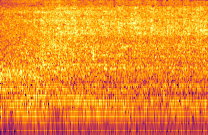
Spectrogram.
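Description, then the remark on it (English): A taxi's car engine hums steadily, a low continuous idle-like rumble with no voices, as the taxi pulls up and waits. “Oh, shit, forget he's got a car. Taxi!”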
